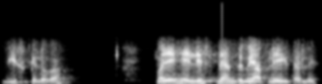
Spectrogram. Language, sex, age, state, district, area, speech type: Marathi, female, 18-30, Maharashtra, Gondia, rural, conversation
